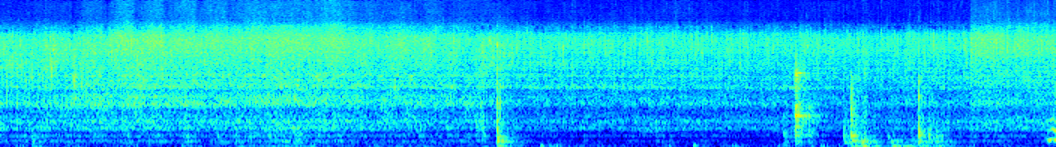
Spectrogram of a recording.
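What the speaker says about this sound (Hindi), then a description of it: "मसाला हमने बहुत अच्छी तरह भूनना है" Spice masala of turmeric, red chilli powder and Kashmiri red chilli frying in a pan, a steady close sizzle and hiss throughout, broken by a few scraping stirs of a spoon near the end.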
